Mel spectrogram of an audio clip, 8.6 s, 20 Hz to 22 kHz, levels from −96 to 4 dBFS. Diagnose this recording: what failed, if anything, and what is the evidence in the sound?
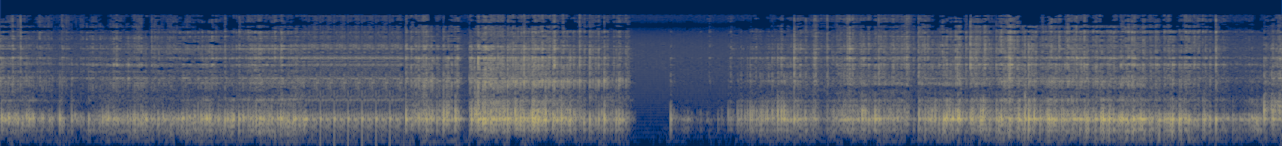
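A thin, steady 100 Hz buzz with many harmonics runs throughout, about 25 dB below the signal. This is DECT cordless phone buzz: the analogue wiring is rectifying radio bursts arriving every 10 ms.

From 2.14 to 2.69 s, a 93 ms fragment repeats six times at 10.8 Hz as a machine-gun stutter. This is a system hang loop: the driver froze while the hardware kept cycling its ring buffer, which fits a 4096-sample buffer. About half a second of audio is lost.

At 6.51 s the audio jumps ahead by about 20 ms. Compressed frames were skipped in the codec stage. One 23.2 ms frame was dropped.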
